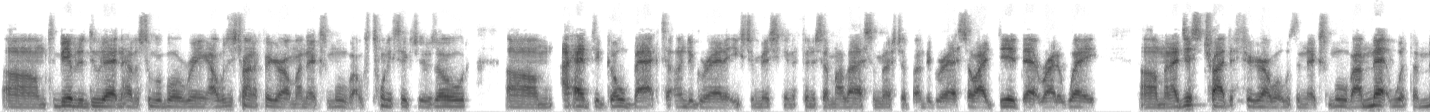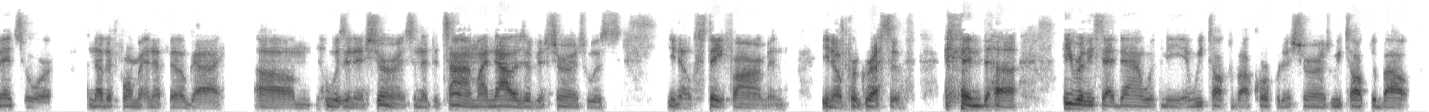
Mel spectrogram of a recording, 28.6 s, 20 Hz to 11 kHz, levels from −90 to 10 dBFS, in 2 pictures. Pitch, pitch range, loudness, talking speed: 95 Hz, 85-100 Hz, -23 LUFS, 240 wpm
